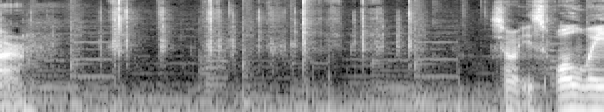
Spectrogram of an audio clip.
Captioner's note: bus bar clicks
